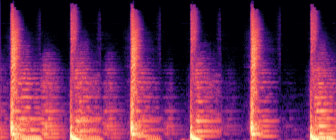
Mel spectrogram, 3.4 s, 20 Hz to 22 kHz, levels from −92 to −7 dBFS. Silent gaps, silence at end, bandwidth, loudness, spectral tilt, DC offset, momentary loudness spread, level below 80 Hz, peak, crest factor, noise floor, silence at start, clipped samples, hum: none; 0 s; 19.5 kHz; -14 LUFS; -4.5 dB/octave; under 0.1%; 16 LU; -18 dBFS; 0 dBFS; 14 dB; -33 dBFS; 0.1 s; under 0.1%; none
